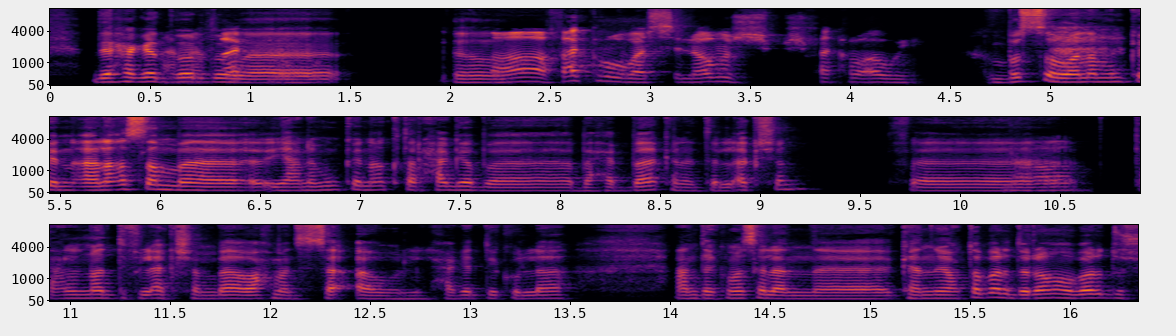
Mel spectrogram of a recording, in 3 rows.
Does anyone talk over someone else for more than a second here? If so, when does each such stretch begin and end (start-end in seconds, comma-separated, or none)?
none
